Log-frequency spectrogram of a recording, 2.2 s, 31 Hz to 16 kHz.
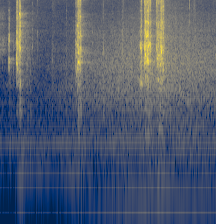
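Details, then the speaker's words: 1996 Lasko 16-inch oscillating pedestal fan, model 2116: short sharp squeaks with each twist of the rear speed switch; the fan runs strong but the switch squeaks, cause unknown. "fan's really powerful, but I don't know what's wrong with this switch. Like, why it squeaks when it I twist it."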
